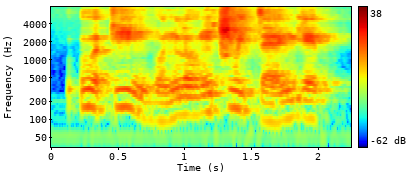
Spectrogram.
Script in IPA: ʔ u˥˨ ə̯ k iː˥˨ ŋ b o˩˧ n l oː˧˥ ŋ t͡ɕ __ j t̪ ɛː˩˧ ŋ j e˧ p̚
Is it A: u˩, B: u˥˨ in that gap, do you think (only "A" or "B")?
B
